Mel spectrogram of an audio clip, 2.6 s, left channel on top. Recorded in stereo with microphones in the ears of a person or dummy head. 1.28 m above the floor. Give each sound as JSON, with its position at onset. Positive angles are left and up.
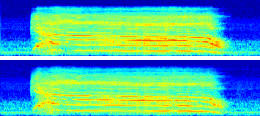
{"t": 0.3, "sound": "a scream", "side_deg": 0, "distance_m": 1.3}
